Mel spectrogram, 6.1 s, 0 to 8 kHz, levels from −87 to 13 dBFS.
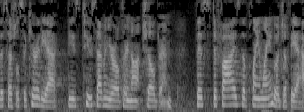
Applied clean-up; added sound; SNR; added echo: none; none; none; none.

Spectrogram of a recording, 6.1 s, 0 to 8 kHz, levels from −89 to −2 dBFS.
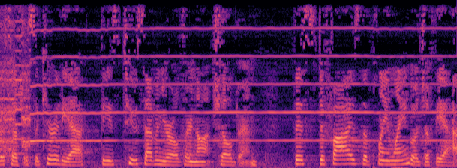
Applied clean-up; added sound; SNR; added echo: none; Bowed string instrument; 7 dB; none.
